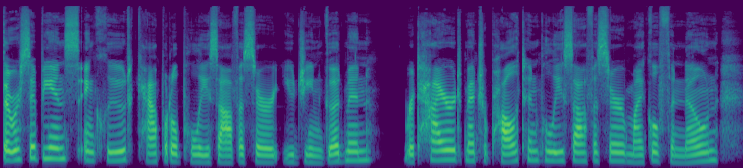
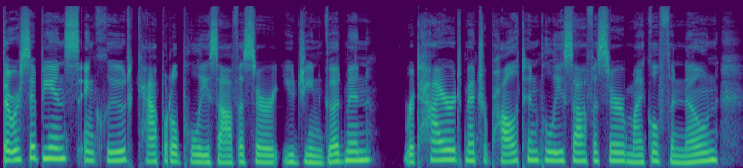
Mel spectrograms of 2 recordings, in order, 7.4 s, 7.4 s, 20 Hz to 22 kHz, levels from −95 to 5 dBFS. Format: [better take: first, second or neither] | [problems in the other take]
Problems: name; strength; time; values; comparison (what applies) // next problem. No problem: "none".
second | thin; very; fading below 350 Hz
